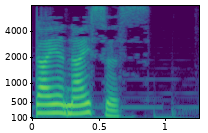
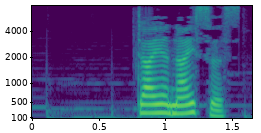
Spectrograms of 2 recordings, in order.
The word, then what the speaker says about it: Dionysus: I actually had to like Google the proper way to say that word because um I kept wanting to say dinosaur and I knew that dinosaur was not the right word. Dianisis. Dianisis.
